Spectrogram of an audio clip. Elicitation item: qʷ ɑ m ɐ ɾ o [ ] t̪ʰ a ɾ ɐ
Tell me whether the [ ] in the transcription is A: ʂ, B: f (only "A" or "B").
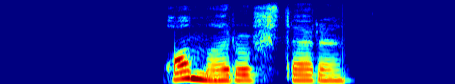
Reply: A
